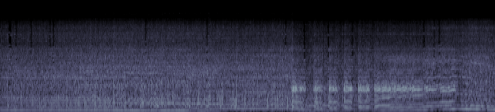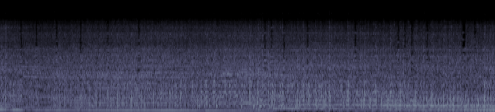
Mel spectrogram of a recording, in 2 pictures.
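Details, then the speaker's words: Free roadside-find two-stroke weed wacker: raspy note surging and revving unevenly instead of holding steady; suspected lean running from air sucked around the side of the carb (bubbling visible), possibly loose screw or crack. "rival i think it's a little on the lean side i think we're sucking air"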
